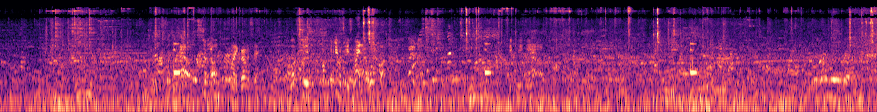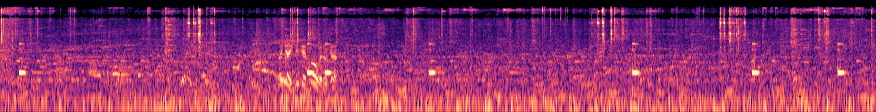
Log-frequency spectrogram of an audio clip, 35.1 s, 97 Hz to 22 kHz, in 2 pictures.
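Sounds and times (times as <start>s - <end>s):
coins clinking and sliding: 0.9s - 5.1s, 8.5s - 35.0s
arcade machine music: 8.9s - 35.0s.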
